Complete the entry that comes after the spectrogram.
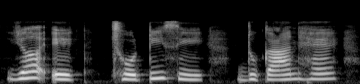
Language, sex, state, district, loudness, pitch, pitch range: Hindi, female, West Bengal, Alipurduar, -16 LUFS, 235 Hz, 220-255 Hz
